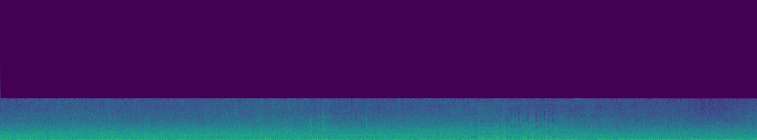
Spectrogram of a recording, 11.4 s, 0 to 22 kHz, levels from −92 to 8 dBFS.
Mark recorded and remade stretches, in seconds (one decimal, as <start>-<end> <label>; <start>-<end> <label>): 0.0-7.1 recorded; 7.1-8.4 remade; 8.4-11.4 recorded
